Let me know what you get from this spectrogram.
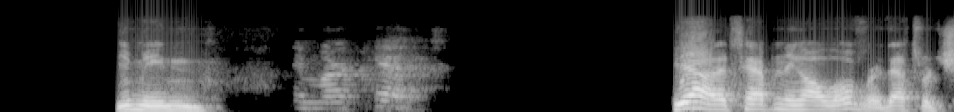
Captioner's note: speaking faintly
